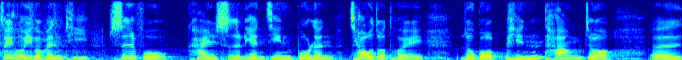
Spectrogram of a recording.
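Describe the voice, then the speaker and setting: A woman talks at a very slow pace with lively intonation. Her pitch sits fairly high. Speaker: group representative asking questions. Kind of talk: formal questions.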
